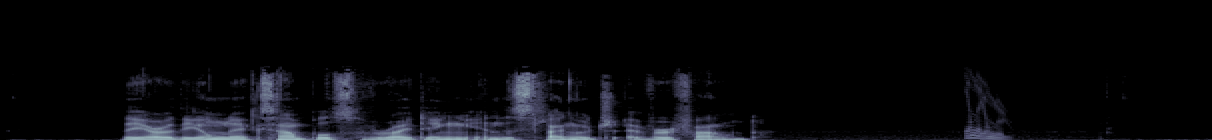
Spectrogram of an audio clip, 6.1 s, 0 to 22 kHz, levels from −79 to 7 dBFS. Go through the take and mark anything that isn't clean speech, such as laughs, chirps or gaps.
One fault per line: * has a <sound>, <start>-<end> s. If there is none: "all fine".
* has a chirp, 4.8-5.1 s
